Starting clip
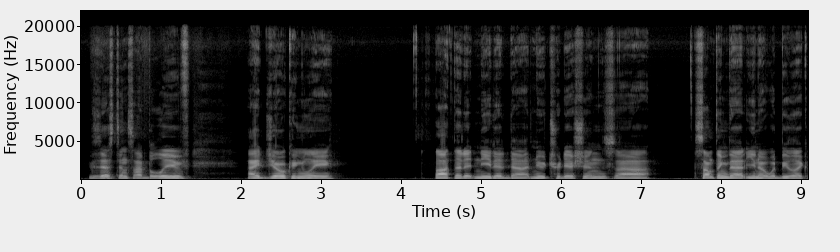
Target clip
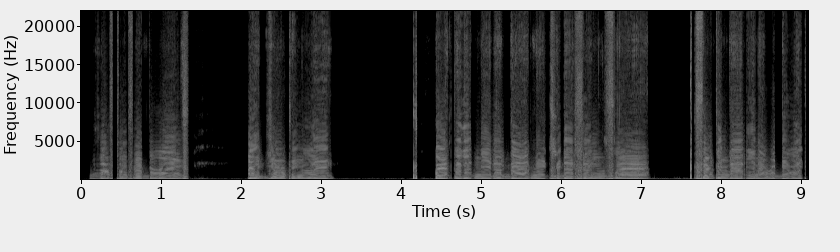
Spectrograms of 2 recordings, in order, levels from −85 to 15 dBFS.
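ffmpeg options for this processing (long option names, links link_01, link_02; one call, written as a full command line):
ffmpeg -i in.wav -filter_complex "[0:a]asplit=2[link_01][link_02];[link_02]asoftclip=type=tanh:threshold=-24.5dB,volume=-6dB[link_03];[link_01][link_03]amix=inputs=2:normalize=0,asettb=1/sr,asplit=3[link_04][link_05][link_06];[link_04]atrim=end=2.124[link_07];[link_05]atrim=start=2.12:end=2.79,asetpts=PTS-STARTPTS,afade=type=in:duration=0.004:curve=qsin,afade=type=out:start_time=0.666:duration=0.004:curve=qsin,lowshelf=frequency=100:gain=10.5[link_08];[link_06]atrim=start=2.786[link_09];[link_07][link_08]acrossfade=duration=0.004:curve1=hsin:curve2=qsin[link_10];[link_10][link_09]acrossfade=duration=0.004:curve1=qsin:curve2=hsin,dynaudnorm=framelen=330:gausssize=7:maxgain=17dB,anlmdn=6.31,acompressor=threshold=-24dB:ratio=5,lowshelf=frequency=470:gain=-9,aeval=exprs='abs(val(0))':channel_layout=same" out.wav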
